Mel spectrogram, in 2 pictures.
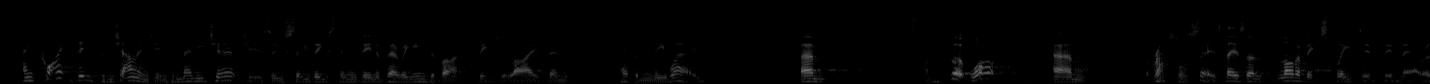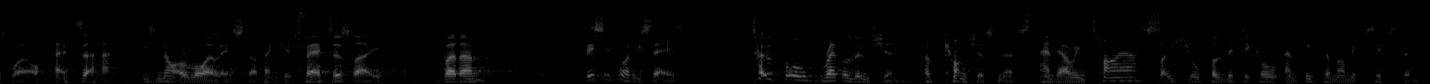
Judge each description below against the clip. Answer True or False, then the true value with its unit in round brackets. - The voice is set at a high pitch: False (130 Hz)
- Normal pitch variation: False (6.2 semitones)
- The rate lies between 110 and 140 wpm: True (135 wpm)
